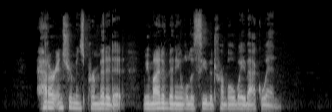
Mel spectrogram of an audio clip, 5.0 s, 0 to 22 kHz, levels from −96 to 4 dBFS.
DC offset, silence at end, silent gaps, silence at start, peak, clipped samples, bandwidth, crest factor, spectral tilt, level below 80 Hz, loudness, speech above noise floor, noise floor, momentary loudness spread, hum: under 0.1%; 0.8 s; none; 0.55 s; -12 dBFS; under 0.1%; 15.5 kHz; 22 dB; -5.5 dB/octave; -70 dBFS; -33 LUFS; 54 dB; -86 dBFS; 9 LU; none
